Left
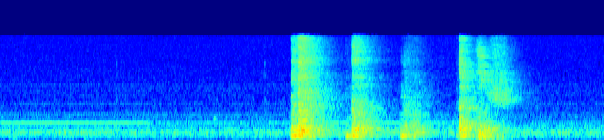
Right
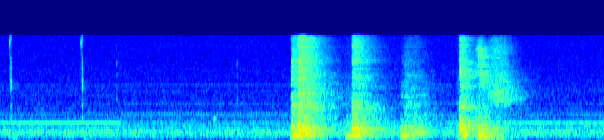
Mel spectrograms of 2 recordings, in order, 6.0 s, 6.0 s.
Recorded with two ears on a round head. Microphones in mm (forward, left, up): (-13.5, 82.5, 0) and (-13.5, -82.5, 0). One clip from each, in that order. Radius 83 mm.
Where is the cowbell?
I don't hear a cowbell.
